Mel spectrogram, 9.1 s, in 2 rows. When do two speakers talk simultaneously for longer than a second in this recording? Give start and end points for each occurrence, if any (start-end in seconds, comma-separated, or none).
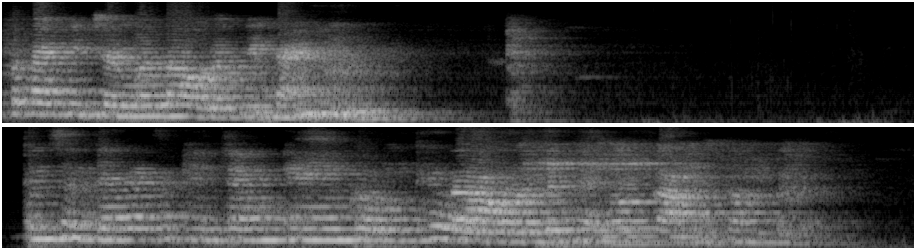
6.8-8.1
